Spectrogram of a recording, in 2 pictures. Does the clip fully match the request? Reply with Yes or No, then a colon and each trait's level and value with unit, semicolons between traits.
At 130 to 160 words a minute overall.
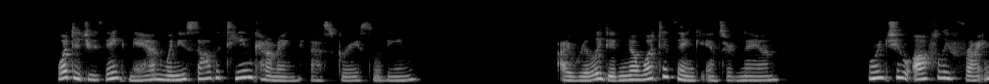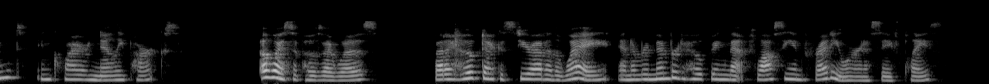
No: average, 180 wpm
